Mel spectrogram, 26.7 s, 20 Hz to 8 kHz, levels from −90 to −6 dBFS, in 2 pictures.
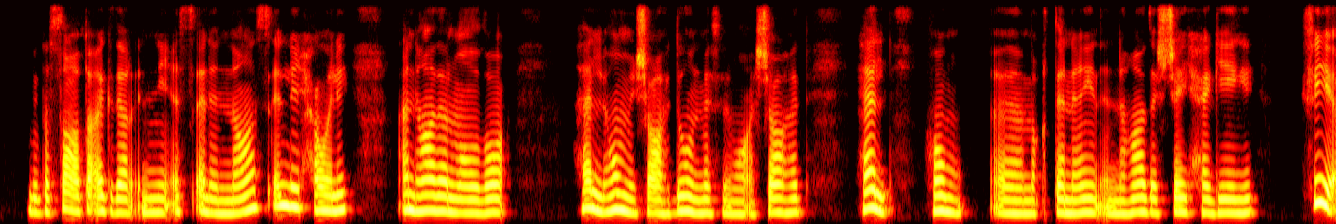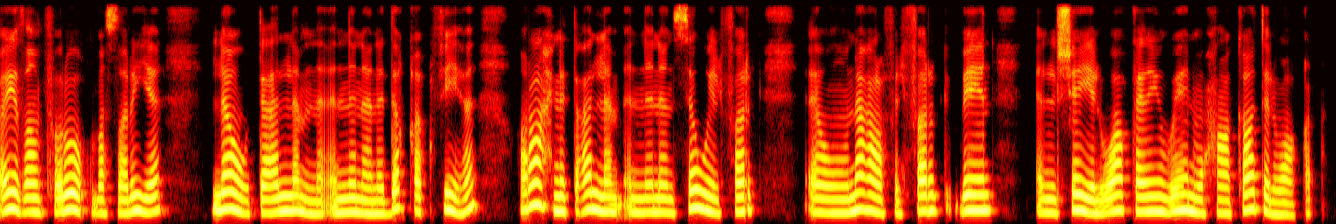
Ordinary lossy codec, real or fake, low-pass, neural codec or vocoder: none; fake; 7.2 kHz; codec, 16 kHz, 6 kbps, DAC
